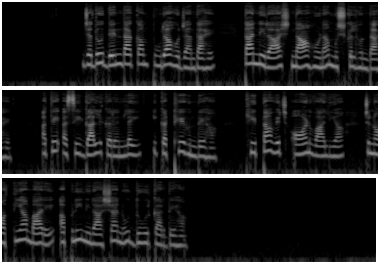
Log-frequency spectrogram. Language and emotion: Punjabi, sad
